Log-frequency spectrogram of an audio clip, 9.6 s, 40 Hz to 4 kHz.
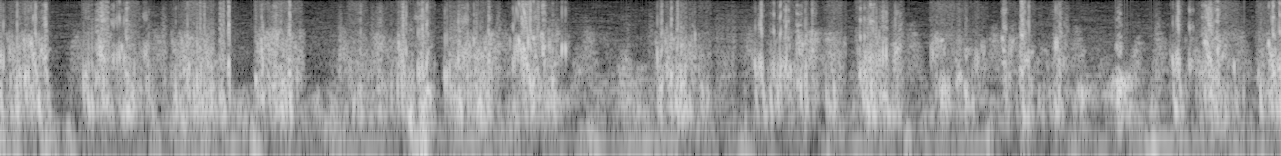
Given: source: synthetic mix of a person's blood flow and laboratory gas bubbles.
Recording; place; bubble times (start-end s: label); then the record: Doppler ultrasound of blood flow; subclavian vein
0.00-0.40 s: bubbles
0.58-1.19 s: bubbles
1.26-1.76 s: bubbles
1.91-2.29 s: bubbles
2.59-3.26 s: bubbles
3.30-3.75 s: bubbles
3.79-4.27 s: bubbles
4.90-5.34 s: bubbles
5.62-6.34 s: bubbles
6.41-6.76 s: bubbles
6.96-7.41 s: bubbles
7.50-8.02 s: bubbles
8.77-9.33 s: bubbles
9.42-9.62 s: bubbles
From the record:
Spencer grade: 3 (all of the cardiac periods contain showers or single bubble signals, but not dominating or overriding the cardiac motion signals); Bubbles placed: anywhere in the cardiac cycle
